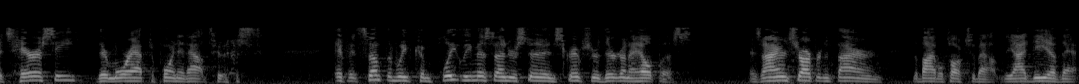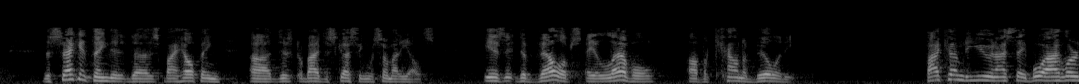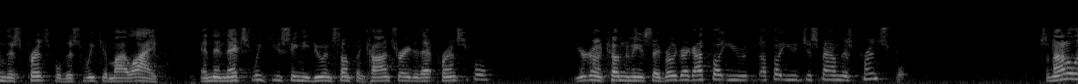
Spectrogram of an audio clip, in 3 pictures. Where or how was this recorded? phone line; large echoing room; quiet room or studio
large echoing room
